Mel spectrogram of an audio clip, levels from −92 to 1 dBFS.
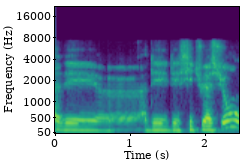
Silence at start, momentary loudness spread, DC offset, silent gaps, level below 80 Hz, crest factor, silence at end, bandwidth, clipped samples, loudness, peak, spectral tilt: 0 s; 12 LU; under 0.1%; none; -48 dBFS; 16 dB; 0 s; 7.6 kHz; under 0.1%; -20 LUFS; -4 dBFS; -5 dB/octave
